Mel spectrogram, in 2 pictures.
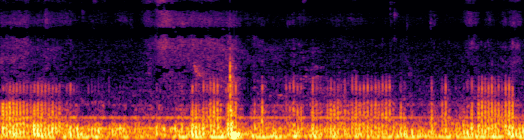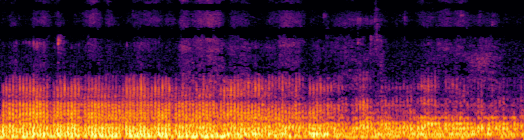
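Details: Seal point Ragdoll kitten named Shadow purring while being patted; a steady low rumbling purr runs through the whole stretch, with one brief sharp tap near the start.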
